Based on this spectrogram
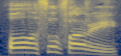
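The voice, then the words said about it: Put-on Asian accent. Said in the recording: “the Asian accent ... That's my Asian imitation.”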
